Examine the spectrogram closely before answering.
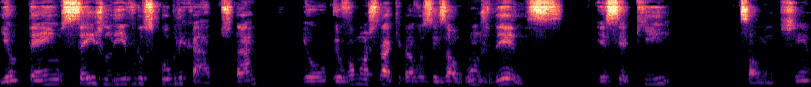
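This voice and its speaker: A man with an ordinary speaking voice talks at a fairly slow pace, his pitch fairly high with ordinary variation. The sound is dry and close, with no echo. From Brazil, Fortaleza, Ceará (Northeast). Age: 40s. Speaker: preacher and author. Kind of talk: casual chat on a church livestream.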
